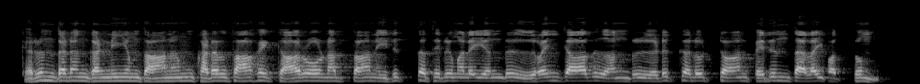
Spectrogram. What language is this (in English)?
Tamil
